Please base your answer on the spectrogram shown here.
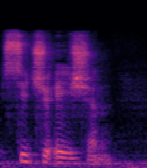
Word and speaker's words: situation: mortgage mortgage look so I often hear situation situation but if you look at the pronunciation the correct translation is the sound sure sure sure so situation situation so you need to say situation ok well done ok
